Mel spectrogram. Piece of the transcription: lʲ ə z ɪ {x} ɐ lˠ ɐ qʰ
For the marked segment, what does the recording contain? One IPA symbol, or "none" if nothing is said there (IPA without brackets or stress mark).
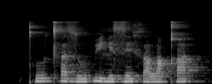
x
